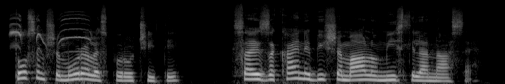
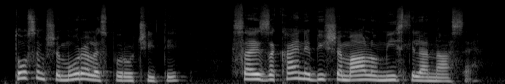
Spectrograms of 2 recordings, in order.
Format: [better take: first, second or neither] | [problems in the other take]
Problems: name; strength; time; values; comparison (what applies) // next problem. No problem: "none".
second | noise reduction (neural mask model RNNoise)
